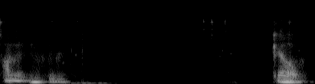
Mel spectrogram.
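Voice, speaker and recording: A man giving casual gameplay commentary in a halting, mumbled way. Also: dark tone, soft background music. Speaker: game streamer.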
